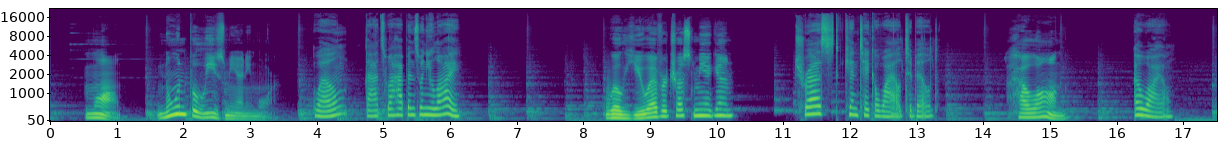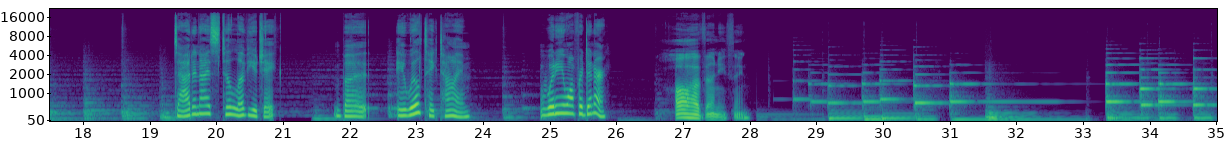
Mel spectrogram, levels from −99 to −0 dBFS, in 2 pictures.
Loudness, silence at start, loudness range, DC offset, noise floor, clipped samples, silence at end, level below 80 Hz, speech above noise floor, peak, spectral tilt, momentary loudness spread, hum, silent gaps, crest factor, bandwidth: -26 LUFS; 0 s; 12 LU; under 0.1%; -69 dBFS; under 0.1%; 0 s; -54 dBFS; 45 dB; -6 dBFS; -6 dB/octave; 22 LU; none; none; 20 dB; 18.5 kHz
